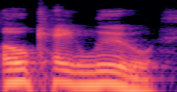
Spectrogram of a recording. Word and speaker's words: Oklou: Oh boy, we've got OK Lou's Choke Enough. And just so you know, her name is pronounced OK Lou.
